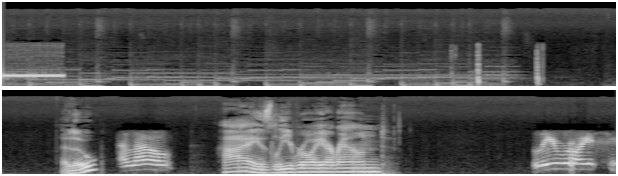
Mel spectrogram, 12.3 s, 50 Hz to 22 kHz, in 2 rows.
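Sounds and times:
telephone dial tone: 0:00.0 - 0:00.6
low humming telephone line: 0:00.0 - 0:00.7
speech: 0:06.8 - 0:10.1.

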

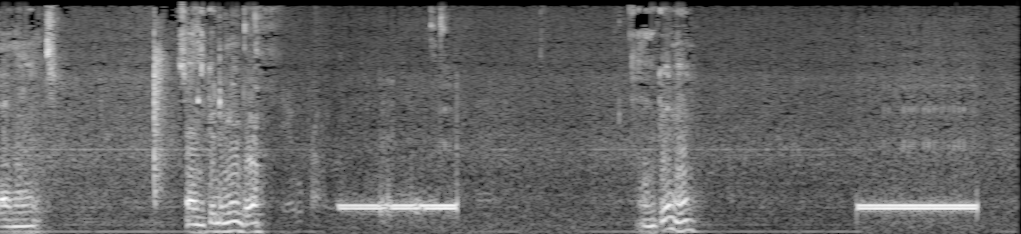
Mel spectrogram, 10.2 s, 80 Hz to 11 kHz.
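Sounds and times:
speech: 0:00.0 - 0:00.7, 0:01.8 - 0:02.8, 0:06.6 - 0:07.1
faint low hum: 0:00.0 - 0:10.2
telephone ringback tone of an unanswered call: 0:03.4 - 0:04.6, 0:08.6 - 0:09.9.

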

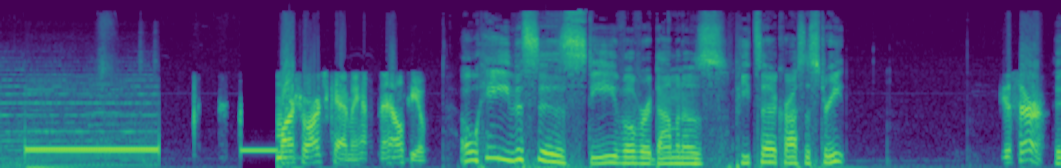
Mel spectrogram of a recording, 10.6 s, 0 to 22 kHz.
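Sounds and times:
telephone ringing on an outgoing call: 0:00.2 - 0:01.6
speech: 0:02.8 - 0:08.5, 0:10.0 - 0:10.6.

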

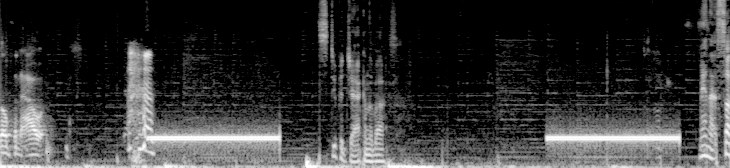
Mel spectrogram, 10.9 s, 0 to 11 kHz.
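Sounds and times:
speech: 0:00.0 - 0:00.9, 0:01.9 - 0:03.1, 0:04.8 - 0:06.1, 0:10.5 - 0:10.9
telephone dial tone while dialing a number: 0:02.3 - 0:04.2, 0:08.2 - 0:10.2.

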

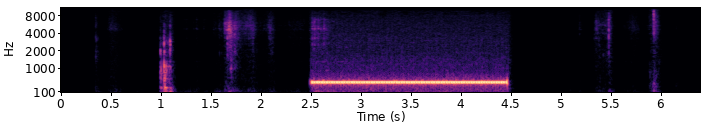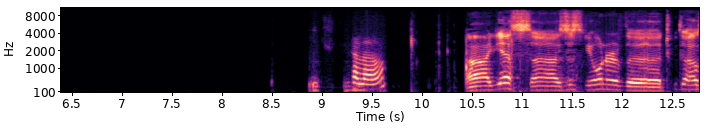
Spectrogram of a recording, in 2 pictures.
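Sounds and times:
telephone ringback tone: 0:02.5 - 0:04.5
speech: 0:09.3 - 0:09.7, 0:10.4 - 0:12.7.

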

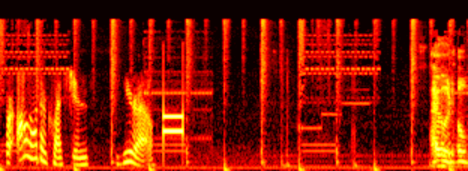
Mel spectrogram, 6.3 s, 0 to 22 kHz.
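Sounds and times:
speech: 0:00.1 - 0:02.6, 0:05.8 - 0:06.2
telephone ringing with an electronic ringtone for an incoming call: 0:02.0 - 0:02.9, 0:04.0 - 0:05.1.

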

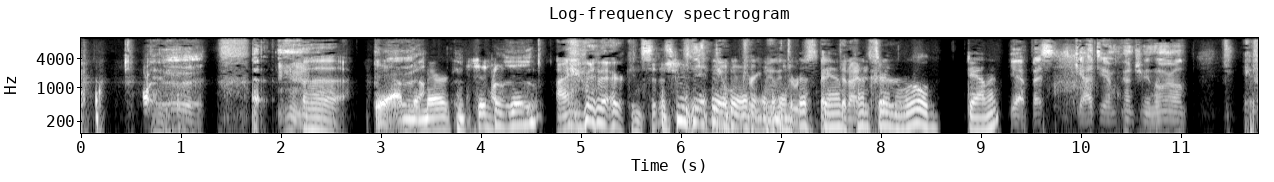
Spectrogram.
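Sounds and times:
breathy bursts: 0:00.4 - 0:02.8, 0:09.7 - 0:10.3, 0:11.1 - 0:11.5
loud drawn-out voiced burp: 0:00.6 - 0:03.5
speech: 0:00.7 - 0:11.7
laughter: 0:04.8 - 0:07.4.

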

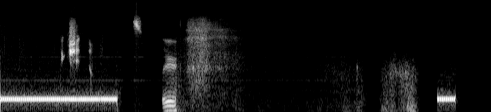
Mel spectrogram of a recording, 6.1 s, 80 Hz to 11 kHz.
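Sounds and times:
telephone dial tone as a call is placed: 0:00.0 - 0:01.5
person talking: 0:00.8 - 0:02.5.

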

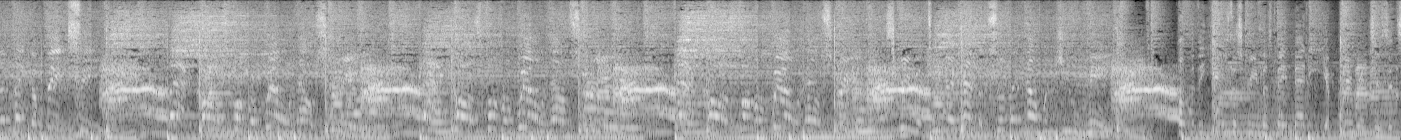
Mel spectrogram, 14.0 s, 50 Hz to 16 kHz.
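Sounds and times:
dense sustained music-like backdrop: 0:00.0 - 0:14.0
stock scream sound effect: 0:00.9 - 0:07.5, 0:08.4 - 0:09.6, 0:11.0 - 0:12.0.

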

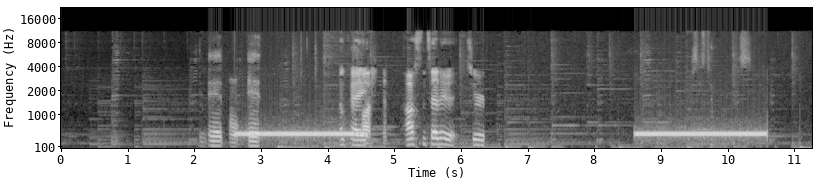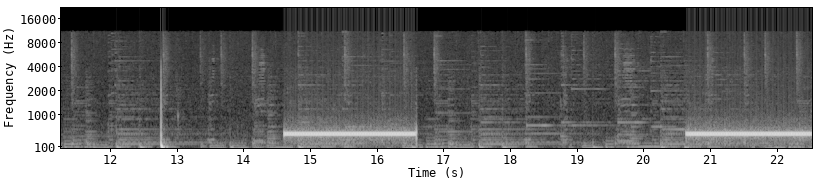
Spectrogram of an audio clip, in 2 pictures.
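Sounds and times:
speech: 0:02.1 - 0:03.1, 0:04.2 - 0:06.4
telephone line tone: 0:02.6 - 0:04.3, 0:08.6 - 0:10.6, 0:14.6 - 0:16.6, 0:20.6 - 0:22.5.

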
